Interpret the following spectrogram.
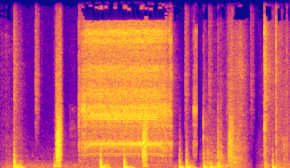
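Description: A power drill runs steadily for about a second and a half, boring a pilot hole for a screw eye into a cast resin swimbait body. Sharp knocks of handling come before and after it.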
